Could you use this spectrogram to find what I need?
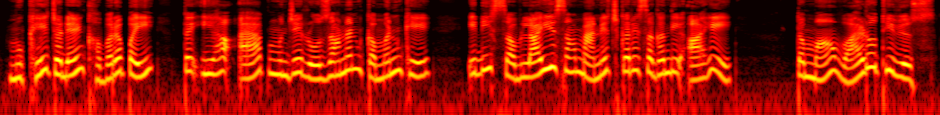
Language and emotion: Sindhi, surprised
